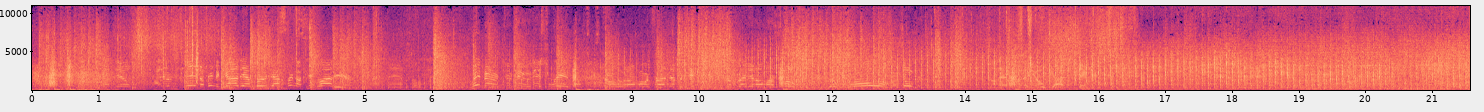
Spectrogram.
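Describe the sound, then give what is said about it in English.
Loud, dense film battle scene of a firefight in the Ajar Valley: rapid bursts of gunfire crack over the constant roar of a rescue helicopter, with urgent shouting voices of soldiers from the 101st Airborne Division mixed in throughout. “you've got a battle in the Ajar Valley with … in a firefight”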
